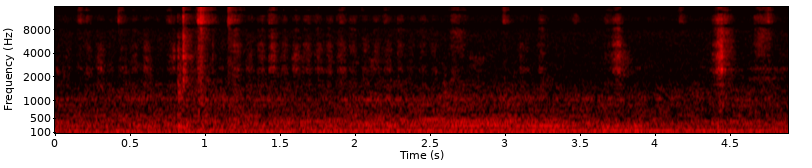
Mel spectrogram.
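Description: Soft pastel stick scratching and rubbing on sanded pastel paper in a few faint short strokes, over a low steady hum.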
